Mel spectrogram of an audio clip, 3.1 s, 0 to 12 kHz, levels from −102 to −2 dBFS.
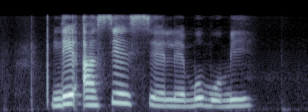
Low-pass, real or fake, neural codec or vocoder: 7.2 kHz; fake; codec, 16 kHz, 0.9 kbps, LongCat-Audio-Codec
